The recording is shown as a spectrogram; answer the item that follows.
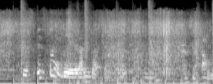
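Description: Clear plastic wrapping crinkling as it is pulled off a fish tank's black plastic lid, with a few sharp crackles, over background music with a steady low bass line.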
